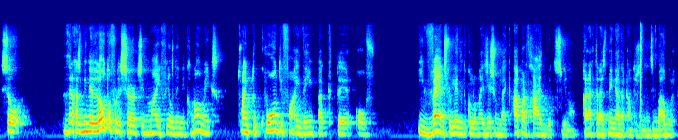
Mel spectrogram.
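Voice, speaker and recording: A man, an economics professor, explaining his research in a measured interview manner with frequent fillers. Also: fairly high pitch, dark tone, roomy sound. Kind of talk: academic interview.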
